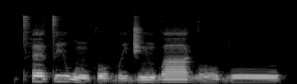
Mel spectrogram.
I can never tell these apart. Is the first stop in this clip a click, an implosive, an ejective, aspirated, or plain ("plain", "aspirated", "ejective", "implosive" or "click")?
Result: aspirated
